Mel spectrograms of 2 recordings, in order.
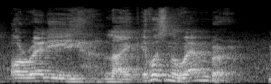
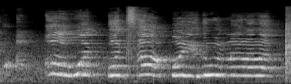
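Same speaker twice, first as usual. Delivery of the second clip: much higher, shouting boss caught off guard; shocked boss. Retold or imitated. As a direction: yell it like a stunned gym owner. Boss reacts to him quitting.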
